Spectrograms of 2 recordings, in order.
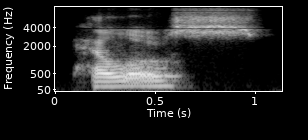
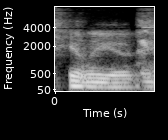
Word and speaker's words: Helios: it is a Acer hos I'll say it wrong laptop Predator La hos what ever helos h e IO helos it's Helios you whatever yeah I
